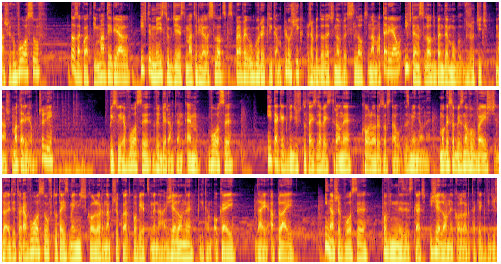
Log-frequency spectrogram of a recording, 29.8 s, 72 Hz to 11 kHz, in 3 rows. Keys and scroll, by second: 16.0 F22.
